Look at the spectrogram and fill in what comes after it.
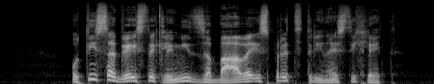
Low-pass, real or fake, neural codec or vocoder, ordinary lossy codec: none; fake; vocoder, 44.1 kHz, 128 mel bands, Pupu-Vocoder; none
